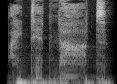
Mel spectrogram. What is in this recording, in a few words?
whispering i did not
